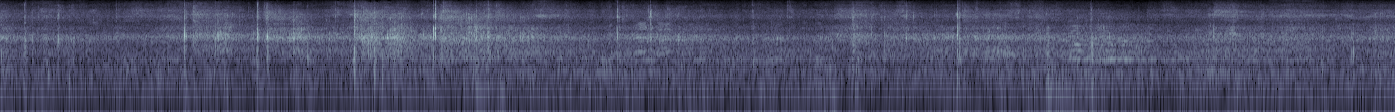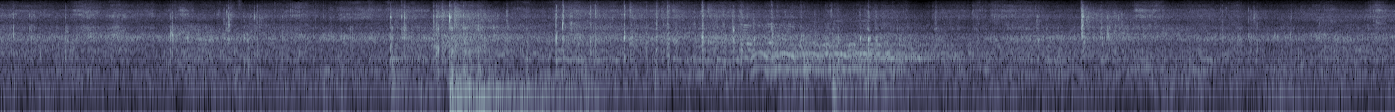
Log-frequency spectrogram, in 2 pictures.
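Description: Skate blades scrape and carve across the ice in a large echoing rink.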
